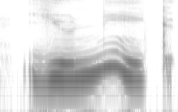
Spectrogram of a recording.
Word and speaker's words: unique: Unique starts with you, so people think it needs an. But unique sounds like unique, with a Y sound at the start.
